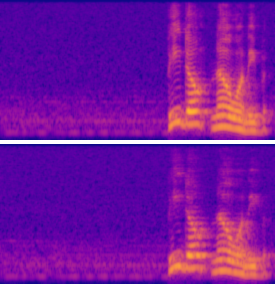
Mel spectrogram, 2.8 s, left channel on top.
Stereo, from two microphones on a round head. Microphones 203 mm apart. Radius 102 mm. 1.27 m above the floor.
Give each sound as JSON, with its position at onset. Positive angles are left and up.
{"t": 1.7, "sound": "a man speaking", "side_deg": 60, "distance_m": 0.7}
